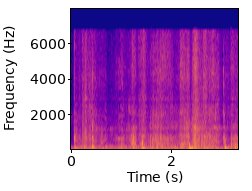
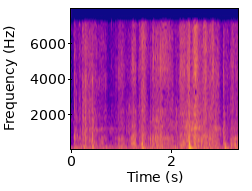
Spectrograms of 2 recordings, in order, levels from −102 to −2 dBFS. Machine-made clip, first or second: first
